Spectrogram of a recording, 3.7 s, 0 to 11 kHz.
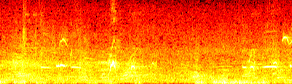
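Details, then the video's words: Wintering Eurasian teal in a park pond in Chiba, Japan, February 2025, give short, high, clear whistled notes, scattered unevenly, over a low murmur of other waterfowl. "コガモの鳴き声 (Anas crecca) - カモの鳴き声 / Eurasian Teal sounds"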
